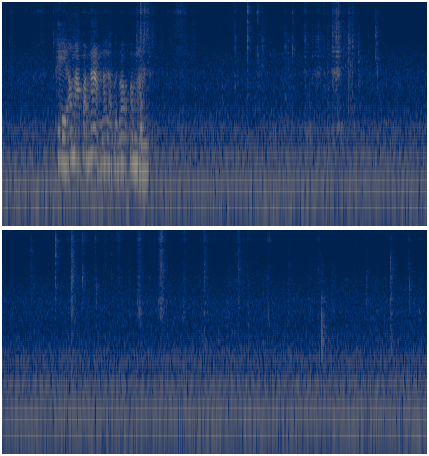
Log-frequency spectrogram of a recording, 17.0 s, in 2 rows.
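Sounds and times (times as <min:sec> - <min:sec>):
steady low hum: 0:00.0 - 0:17.0
chewing raw greens: 0:09.5 - 0:17.0.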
